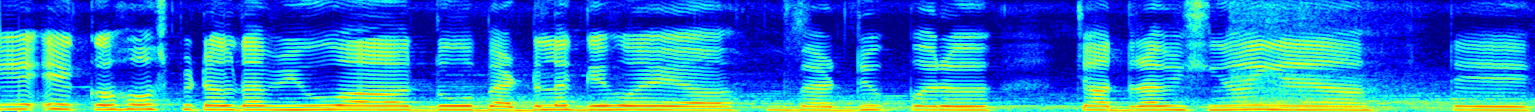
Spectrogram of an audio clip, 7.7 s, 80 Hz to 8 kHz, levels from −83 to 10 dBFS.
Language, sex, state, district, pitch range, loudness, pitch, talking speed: Punjabi, female, Punjab, Kapurthala, 255-280 Hz, -15 LUFS, 270 Hz, 155 wpm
